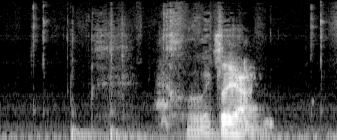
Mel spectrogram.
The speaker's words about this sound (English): Clicking of the pauses.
